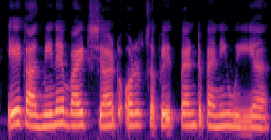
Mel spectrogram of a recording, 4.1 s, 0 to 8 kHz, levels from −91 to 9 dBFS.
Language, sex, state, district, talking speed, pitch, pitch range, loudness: Hindi, female, Himachal Pradesh, Shimla, 160 wpm, 220 Hz, 210-225 Hz, -16 LUFS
